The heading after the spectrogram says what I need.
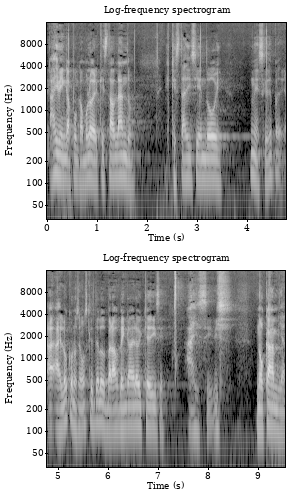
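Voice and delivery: low, soft aside between churchgoers; mock gossiping viewers. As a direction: imitate members quietly sneering at the stream. Acts out viewers gossiping over the broadcast.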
